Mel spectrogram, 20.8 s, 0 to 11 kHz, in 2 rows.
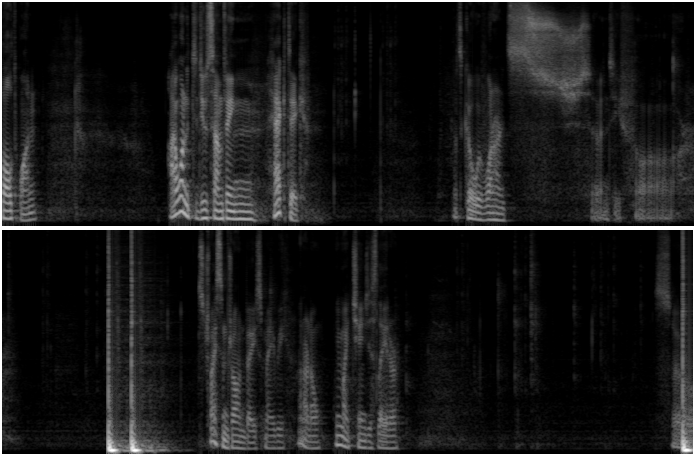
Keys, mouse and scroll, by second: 5.0 click, 5.7 click, 7.7 click, 8.9 1, 9.2 7, 10.1 4, 11.0 click, 11.6 click, 12.0 space, 12.7 space, 13.3 d, 14.4 g, 14.6 click, 15.6 shift+middle click, 16.4 ctrl+shift+middle click, 17.2 ctrl+click, 17.4 ctrl+scroll up 2, 17.8 ctrl+e, 18.2 ctrl+shift+right click, 18.5 ctrl+shift+scroll down 2, 20.6-20.7 drag.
